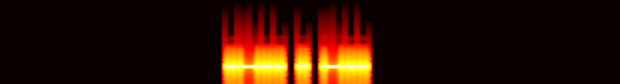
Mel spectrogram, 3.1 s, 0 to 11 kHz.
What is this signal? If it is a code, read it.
Morse code, heard as a keyed tone, about 40 wpm, 690 Hz. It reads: LED
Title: Top Three Letter Combinations in Words 40wpm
